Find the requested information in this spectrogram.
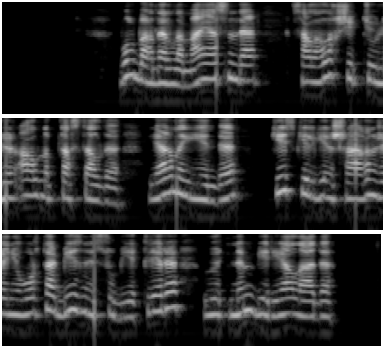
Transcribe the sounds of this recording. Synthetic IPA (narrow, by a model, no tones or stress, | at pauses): bʊlˠbɑʁd̪ɑɾlˠɑmɑjɑsənd̪ɑ | sɑlˠɑlˠəqʃe̞k̚t̪e̞wle̞ɾʔɑlˠənəp̚t̪ʰɑst̪ɑlˠd̪əjɑʁnije̞nd̪ɪ | t̪ʲʰe̞zkʲʰe̞lɡʲe̞nʃɑʁənʒæne̞wo̞ɾt̪ɑbijzne̞sːubjek̚t̪ɪle̞ɾɪwɵt̪ɪnɪmbe̞ɾe̞ɑlˠɑd̪ə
